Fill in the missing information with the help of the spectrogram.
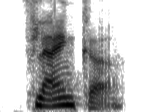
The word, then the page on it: flanker: Indian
